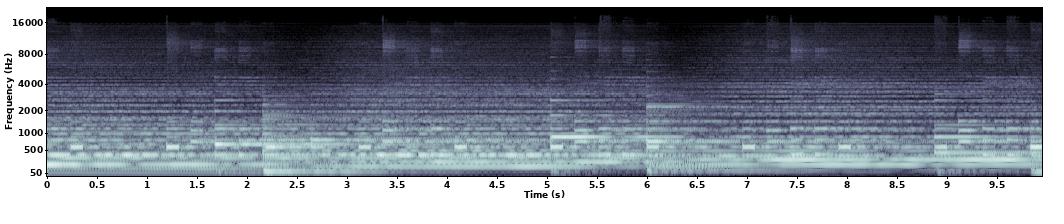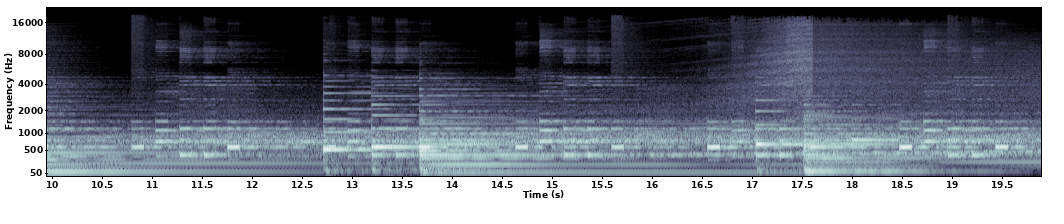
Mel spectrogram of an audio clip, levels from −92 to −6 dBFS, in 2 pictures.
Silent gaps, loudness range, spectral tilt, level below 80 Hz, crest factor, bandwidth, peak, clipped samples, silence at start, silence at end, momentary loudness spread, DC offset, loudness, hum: none; 3 LU; -7 dB/octave; -38 dBFS; 16 dB; 18 kHz; -6 dBFS; under 0.1%; 0 s; 0 s; 7 LU; under 0.1%; -22 LUFS; none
